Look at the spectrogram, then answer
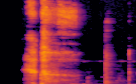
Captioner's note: laughs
